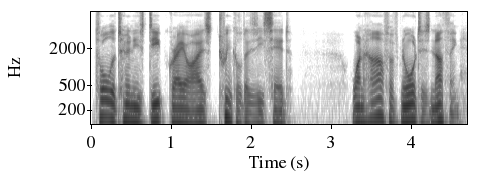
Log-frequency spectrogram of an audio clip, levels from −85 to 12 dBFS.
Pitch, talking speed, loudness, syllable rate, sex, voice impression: 105 Hz, 205 wpm, -17 LUFS, 5.5 syllables/s, male, masculine, slightly adult-like, slightly middle-aged, slightly thick, slightly tensed, slightly powerful, slightly dark, hard, slightly muffled, fluent, slightly cool, very intellectual, slightly refreshing, sincere, slightly calm, mature, slightly friendly, slightly reassuring, unique, slightly wild, slightly sweet, strict, intense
